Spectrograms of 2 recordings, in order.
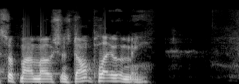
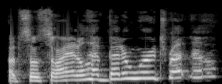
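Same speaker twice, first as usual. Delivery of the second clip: choking up while apologizing, much higher; voice breaking into tears; 10 semitones higher than usual. Real, not acted. Father apologizing to his daughter on video, voice cracking into tears. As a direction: pitch climbing as his voice cracks with crying. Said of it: "I'm hurting so bad".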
